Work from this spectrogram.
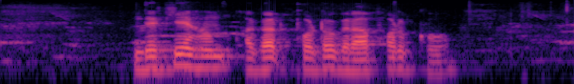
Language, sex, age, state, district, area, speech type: Hindi, male, 30-45, Bihar, Madhepura, rural, spontaneous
